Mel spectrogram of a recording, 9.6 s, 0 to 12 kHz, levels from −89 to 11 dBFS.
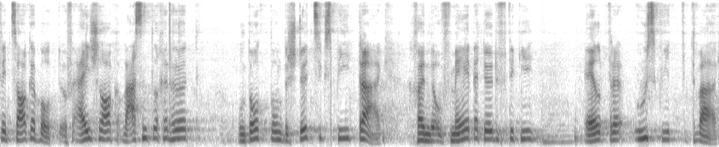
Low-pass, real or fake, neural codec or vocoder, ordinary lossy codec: none; fake; codec, 24 kHz, 6 kbps, HILCodec; none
